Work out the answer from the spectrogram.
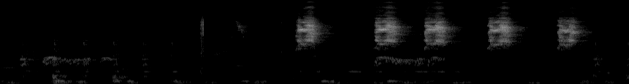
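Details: Long-tailed shrike bathing in the morning: soft low sounds and a faint tone at first, then a series of five loud, scratchy, broadband rasps spaced roughly half a second to a second apart.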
